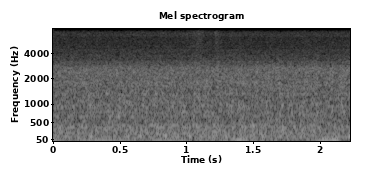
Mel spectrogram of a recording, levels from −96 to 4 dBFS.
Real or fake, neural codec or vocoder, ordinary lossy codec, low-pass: real; none; none; none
